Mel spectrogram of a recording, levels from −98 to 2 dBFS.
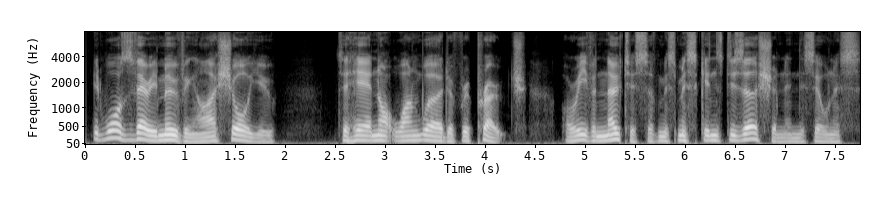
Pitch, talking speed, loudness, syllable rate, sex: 120 Hz, 180 wpm, -18 LUFS, 5.6 syllables/s, male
